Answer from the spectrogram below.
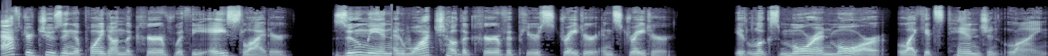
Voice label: narration; CALCULUS 7E; cengage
